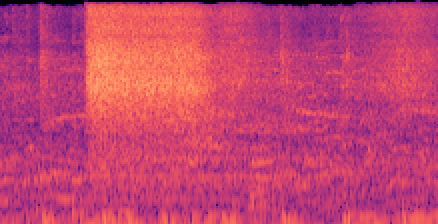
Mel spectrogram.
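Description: A sudden loud burst of hissing, like compressed air or gas being let out, lasting about a second and fading away, over background music.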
